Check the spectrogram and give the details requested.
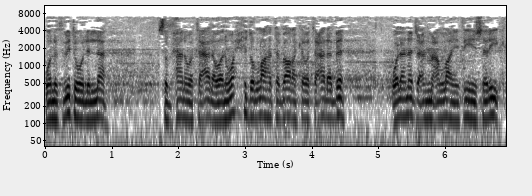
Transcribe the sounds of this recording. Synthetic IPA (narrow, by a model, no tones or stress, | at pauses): wanʊθbɪt̪ʊhlɪlːaːh | sʊbħaːnawat̪aʕaːlawanʊwaħːɪd̪ɑlˤːɑːhat̪abɑːɾˤɑkawat̪aʕaːlabɪh | walanad͡ʒʕalmaʕɑlˤːɑːhɪfiːhɪʃaɾiːk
